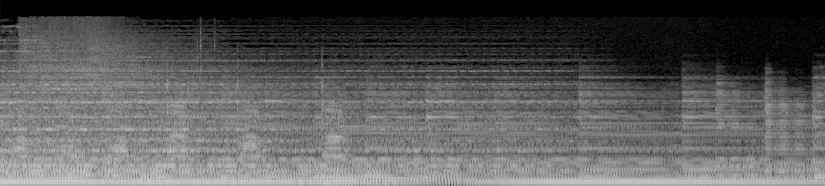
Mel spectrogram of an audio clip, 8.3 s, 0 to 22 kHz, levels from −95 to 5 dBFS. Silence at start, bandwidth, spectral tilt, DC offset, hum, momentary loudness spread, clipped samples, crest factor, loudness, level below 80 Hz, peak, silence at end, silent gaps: 0 s; 15 kHz; -5.5 dB/octave; under 0.1%; none; 8 LU; under 0.1%; 14 dB; -22 LUFS; -24 dBFS; -6 dBFS; 0 s; none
